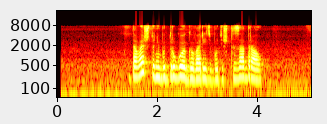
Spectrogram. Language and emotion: Russian, angry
